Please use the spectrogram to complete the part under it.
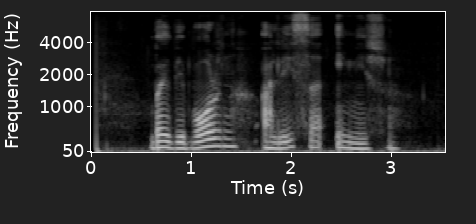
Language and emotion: Russian, neutral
